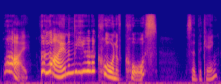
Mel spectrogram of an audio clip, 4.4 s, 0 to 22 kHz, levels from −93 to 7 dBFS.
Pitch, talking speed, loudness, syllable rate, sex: 325 Hz, 150 wpm, -18 LUFS, 5.1 syllables/s, female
